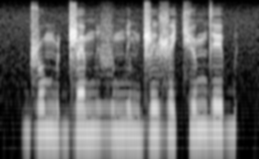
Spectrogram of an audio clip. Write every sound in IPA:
ɖ͡ʐ o m ɪ ɖ͡ʐ ɛ m i v ɪ m i m ɖ͡ʐ i ʐ e t͡ɕ ø m d e b

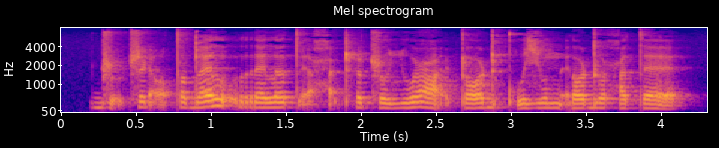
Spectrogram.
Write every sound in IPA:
ɖ͡ʐ o̰ ʈ͡ʂ ɘ ɽ ɛ̰ tˤ ɘ ɖ ɛ l o̰ r ɛ l ə t ɛ̰ ħ ɛ̰ ʈʰ ə ʈ͡ʂ o ʎ u ʕ ɛ̰ ʈ ɔ ɖ ə̰ kʷʼ ə ʑ u n ɛ̰ ɾ ɔ ɖ u ħ ə t ɛ

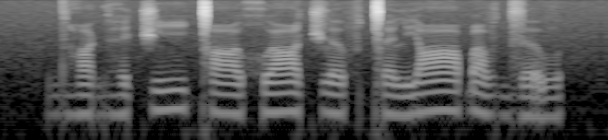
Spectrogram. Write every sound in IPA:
dʱ ɑ ɡʱ ɛ t͡ʃ iː ǀ ɑː χʷ ɑː t͡ʃ l əː f ǀ ɛ l j ɑː ɓ ɑ v d͡z ə v

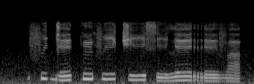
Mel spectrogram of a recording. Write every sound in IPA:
f i˦ ɡ eː˨˦ k ĩ˦ f iː˦ t͡ʃ iː˦ s i˨ l eː˦ r eː˨ v a˨

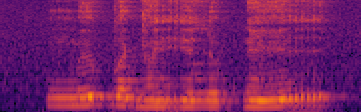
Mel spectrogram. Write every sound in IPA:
ŋ͡m ʏ b ə ɖ ə̃ rʲ ə l ʏ b ɗ ẽ r

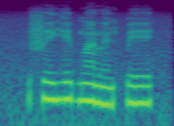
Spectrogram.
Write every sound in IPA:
f e˦ j e˦ b ã˦˨ l ɛ̃˨ k͡p e˧

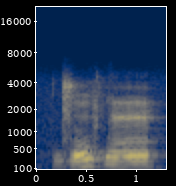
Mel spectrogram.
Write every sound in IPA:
d͡z ũ v d ɛ̃

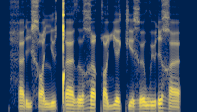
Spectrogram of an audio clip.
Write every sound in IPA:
h æ˨ ɾ i˨ x ɑ˨ lʲ ɯ˦˨ ǃ æ˦˨ ð ɯ˧˥ ʁ i˦˨ q ø˧˥ ʎ e˦˨ kʲ e˨ ɣ ø˦˨ w y˧˥ ɾ i˦˨ ʁ æ˦˨

